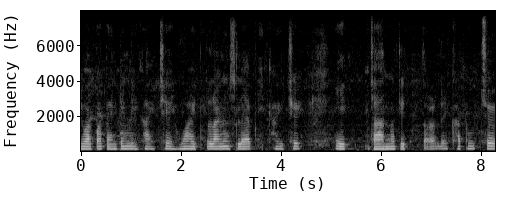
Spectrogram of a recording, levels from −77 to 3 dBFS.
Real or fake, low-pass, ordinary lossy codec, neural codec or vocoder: fake; none; none; codec, 16 kHz, 4 kbps, FreqCodec, larger model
